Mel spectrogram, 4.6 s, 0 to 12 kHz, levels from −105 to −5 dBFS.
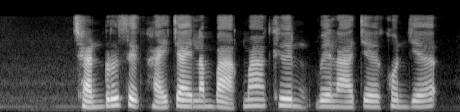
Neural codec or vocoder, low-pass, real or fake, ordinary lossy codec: none; 7.2 kHz; real; none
